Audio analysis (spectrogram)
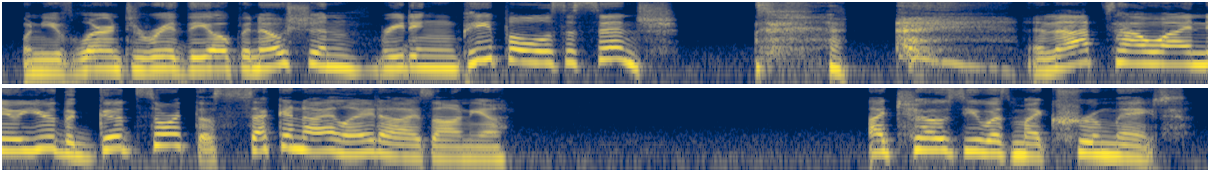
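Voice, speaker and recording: A woman's voice: mid-range voice, a bit bright, dry recording, lightly acted. An actress voicing a bold, hearty female sea captain in a video game, with a confident, breezy, casual manner. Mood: warm, proud. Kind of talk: scripted game character voice lines. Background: music behind the voice.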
